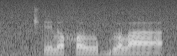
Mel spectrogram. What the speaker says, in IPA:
t͡ʃʼ e l ɤ χ ɤː b ɯ lˠ aː

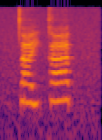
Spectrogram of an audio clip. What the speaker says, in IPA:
t̪ a˧ j k a˦˥ t̚

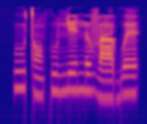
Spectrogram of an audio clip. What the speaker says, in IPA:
u˦ t ɔ̃˨ k u˧ ɲ e˦ n ə˦ v aː˨ ɡʷ ɛ˦

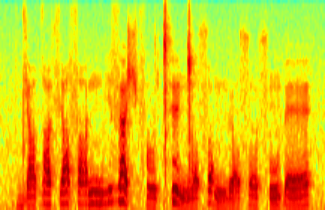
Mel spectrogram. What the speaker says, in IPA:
dʲ a˨˩˦ dˤ y˧ s i˧˥ sˤ e˧˥ ŋ͡m i˧˥ z a˥˩ ʃ sˤ ẽ˨˩˦ ǀʰ ɛ̃˥˩ ŋ͡ǀ ʏ˨˩˦ sˤ ʏ˥˩ ŋ͡m ø˨˩˦ sˤ u˧ s õ˧˥ ɗ ɛ˧˥

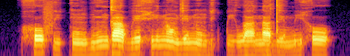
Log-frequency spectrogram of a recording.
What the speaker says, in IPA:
h o˧ f i˨ k ũ˨ ɡ͡b ĩ˨˦ ɡ a˦˨ b e˧ h i˦ n ɔ̃˦˨ ɡ e˧ n ũ˨ b i˨ k͡p i˨ w a˨˦ n a˧ d e˨ m i˨˦ h o˦˨

